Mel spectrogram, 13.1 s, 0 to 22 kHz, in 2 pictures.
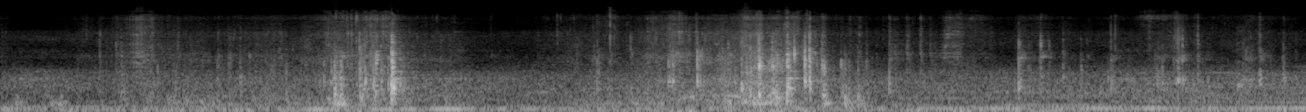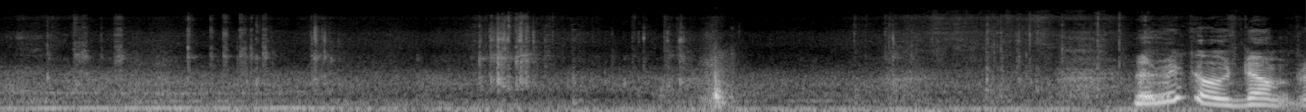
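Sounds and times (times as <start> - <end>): scrap metal rattling in a bucket: 2.9 - 8.2.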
